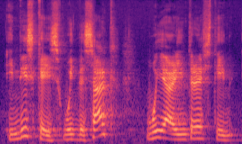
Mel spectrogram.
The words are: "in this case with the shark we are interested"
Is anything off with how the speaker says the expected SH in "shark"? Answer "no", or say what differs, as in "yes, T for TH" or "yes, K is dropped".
yes, S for SH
